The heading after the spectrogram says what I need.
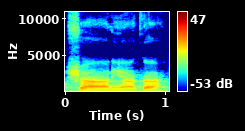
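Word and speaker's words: شَانِئَكَ: Cara membaca lafal syani'aka. Coba kita lihat tulisan yang benar mana. Oke. Yang benar adalah ini. B. Kenapa A salah? A bacanya pendek, ini sya itu dibaca panjang.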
